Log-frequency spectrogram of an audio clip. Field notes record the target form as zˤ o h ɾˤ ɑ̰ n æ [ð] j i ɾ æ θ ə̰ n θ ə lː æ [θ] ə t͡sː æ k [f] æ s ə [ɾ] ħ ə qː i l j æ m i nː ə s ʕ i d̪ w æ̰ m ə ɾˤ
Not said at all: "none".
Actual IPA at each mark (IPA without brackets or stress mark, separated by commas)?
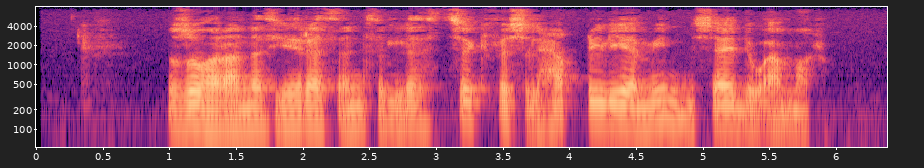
θ, θ, f, l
